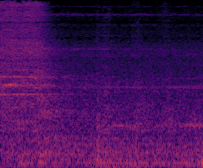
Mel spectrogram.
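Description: A running CNC vertical machining center: a brief hiss in the first half second, then a steady mechanical hum.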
